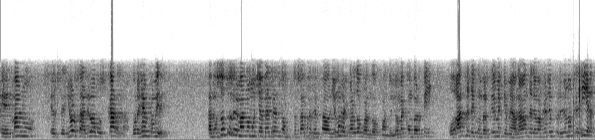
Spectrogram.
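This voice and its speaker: A man's voice: sits high, a little fast, roomy sound, crowd noise. A man preaching a sermon with a personal testimony, repeating himself and often addressing listeners as brother. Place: church congregation. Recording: tinny lo-fi church recording from far off. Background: congregation responses.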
